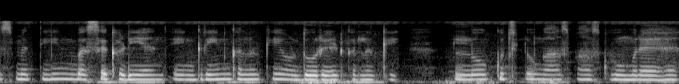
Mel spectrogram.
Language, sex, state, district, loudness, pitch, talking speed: Hindi, female, Rajasthan, Bikaner, -17 LUFS, 210 Hz, 185 wpm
